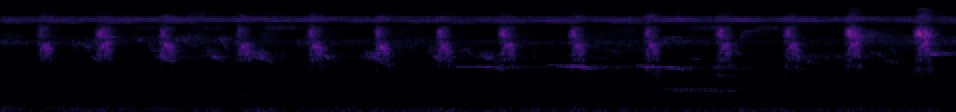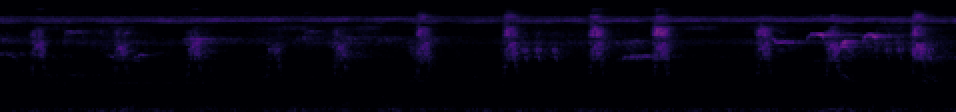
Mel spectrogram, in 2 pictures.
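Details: Baya weaver and its young giving dense trains of bright, high chirps, roughly three a second and unevenly spaced, with occasional soft lower whistled notes, a continuous high insect buzz and low rumble.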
